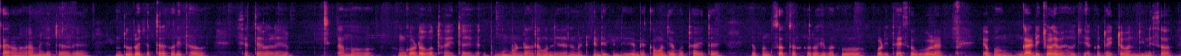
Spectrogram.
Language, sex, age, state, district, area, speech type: Odia, male, 18-30, Odisha, Mayurbhanj, rural, spontaneous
